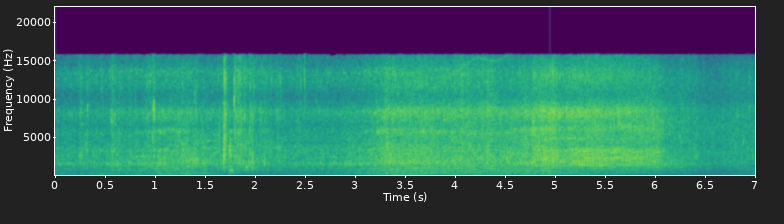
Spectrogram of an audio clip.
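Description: An off-road vehicle's engine roars as it passes close by.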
